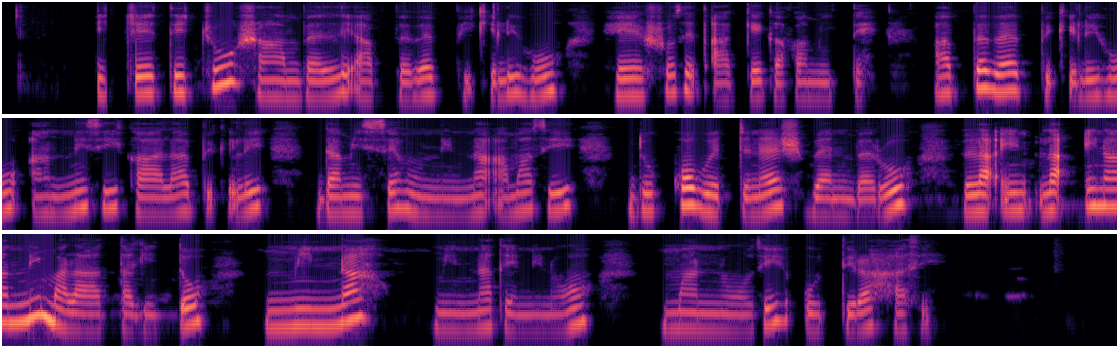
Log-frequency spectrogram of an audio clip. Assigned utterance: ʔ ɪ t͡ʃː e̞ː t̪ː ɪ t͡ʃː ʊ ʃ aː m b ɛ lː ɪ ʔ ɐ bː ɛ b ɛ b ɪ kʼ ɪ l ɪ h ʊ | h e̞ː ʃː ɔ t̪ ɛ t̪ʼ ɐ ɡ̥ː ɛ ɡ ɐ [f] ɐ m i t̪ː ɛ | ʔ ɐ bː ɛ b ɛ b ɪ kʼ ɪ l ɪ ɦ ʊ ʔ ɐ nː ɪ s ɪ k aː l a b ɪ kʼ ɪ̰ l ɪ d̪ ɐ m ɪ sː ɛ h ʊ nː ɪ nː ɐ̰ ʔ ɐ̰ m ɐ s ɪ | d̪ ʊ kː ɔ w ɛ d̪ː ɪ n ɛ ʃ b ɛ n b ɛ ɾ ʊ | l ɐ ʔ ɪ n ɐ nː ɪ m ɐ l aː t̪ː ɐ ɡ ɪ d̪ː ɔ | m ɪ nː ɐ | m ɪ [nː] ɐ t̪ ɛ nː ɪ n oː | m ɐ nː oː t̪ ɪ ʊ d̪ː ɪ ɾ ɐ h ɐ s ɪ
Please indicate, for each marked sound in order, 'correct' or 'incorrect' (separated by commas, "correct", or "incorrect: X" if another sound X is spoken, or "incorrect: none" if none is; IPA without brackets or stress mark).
correct, correct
